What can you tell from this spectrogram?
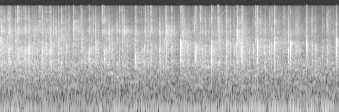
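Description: Scattered applause from spectators, with individual hand claps standing out.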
